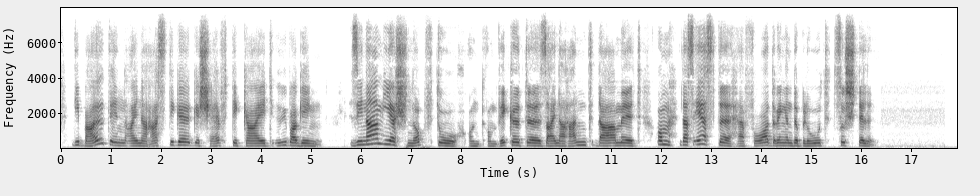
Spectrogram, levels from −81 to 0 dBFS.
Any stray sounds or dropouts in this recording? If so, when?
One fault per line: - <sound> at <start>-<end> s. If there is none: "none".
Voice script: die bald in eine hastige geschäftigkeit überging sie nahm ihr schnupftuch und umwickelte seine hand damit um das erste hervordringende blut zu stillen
none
